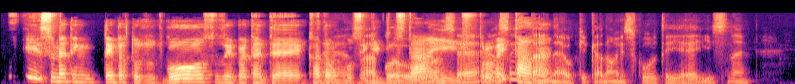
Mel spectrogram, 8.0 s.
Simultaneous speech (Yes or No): Yes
